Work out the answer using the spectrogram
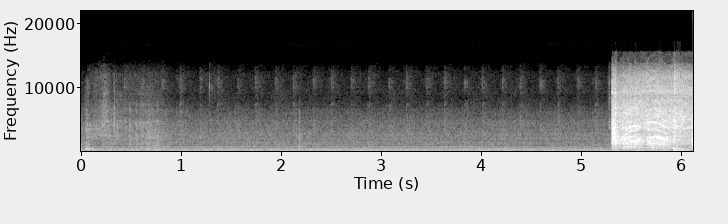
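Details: Engine starting after almost 10 years of storage and 2 years of work: thin steady whine for five seconds, then it cranks and catches abruptly into a loud, strong idle; normal clean start.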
